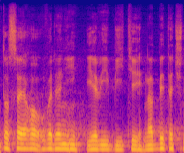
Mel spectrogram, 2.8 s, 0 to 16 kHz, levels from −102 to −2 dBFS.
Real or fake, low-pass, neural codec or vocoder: fake; 14.4 kHz; vocoder, 44.1 kHz, 128 mel bands, Pupu-Vocoder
